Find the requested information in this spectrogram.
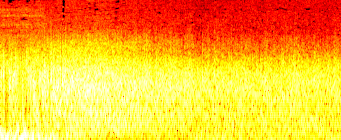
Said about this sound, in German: Die leise Explosion in der Ferne.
